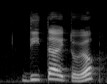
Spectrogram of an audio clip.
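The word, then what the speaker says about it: Lý Thái Tổ: 한자로 그렇게 베트남어로 발음하면 리따이또인데 네. – 그걸 우리나라 말로 발음을 하면 이태조입니다.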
